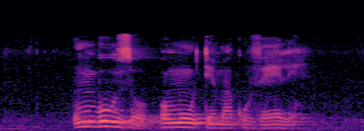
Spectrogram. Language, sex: Zulu, male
